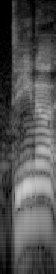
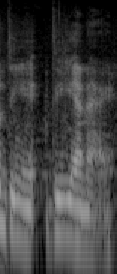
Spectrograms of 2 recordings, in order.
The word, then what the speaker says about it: DeNA: Dina and Pokemon Company to bring a mobile game by March 2020. Yep, that's it. It's also DNA is the pronunciation. I know it says Dina, but it's DNA.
